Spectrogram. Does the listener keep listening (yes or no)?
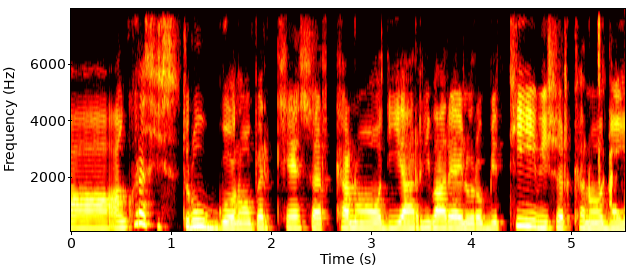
yes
